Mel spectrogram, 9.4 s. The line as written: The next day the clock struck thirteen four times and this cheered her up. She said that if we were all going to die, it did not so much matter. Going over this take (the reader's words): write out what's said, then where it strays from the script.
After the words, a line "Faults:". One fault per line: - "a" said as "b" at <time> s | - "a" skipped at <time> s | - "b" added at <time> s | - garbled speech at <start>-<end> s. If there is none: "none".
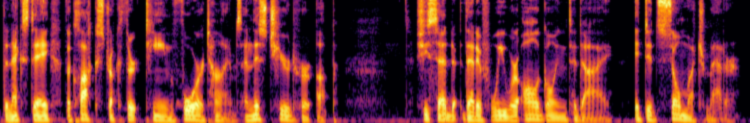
The next day the clock struck thirteen four times and this cheered her up. She said that if we were all going to die, it did so much matter.
Faults:
- "not" skipped at 8.2 s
